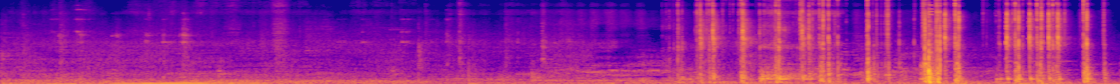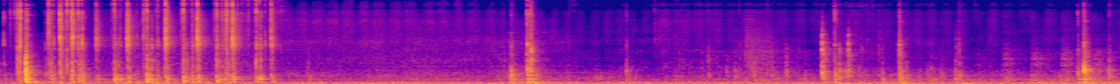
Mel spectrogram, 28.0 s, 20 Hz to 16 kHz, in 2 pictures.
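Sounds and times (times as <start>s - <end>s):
hand tools clicking and knocking: 8.3s - 17.5s.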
